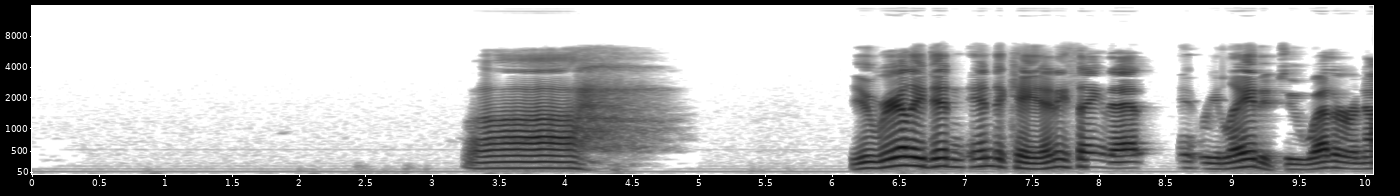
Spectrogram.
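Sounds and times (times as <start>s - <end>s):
man sighing: 3.2s - 4.9s.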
